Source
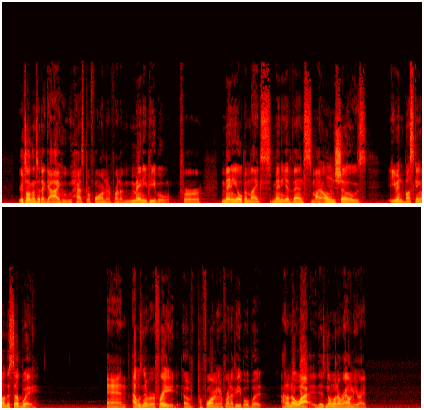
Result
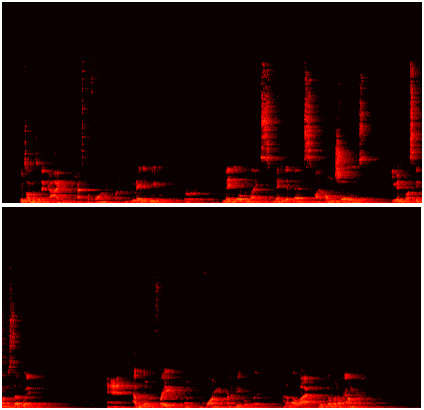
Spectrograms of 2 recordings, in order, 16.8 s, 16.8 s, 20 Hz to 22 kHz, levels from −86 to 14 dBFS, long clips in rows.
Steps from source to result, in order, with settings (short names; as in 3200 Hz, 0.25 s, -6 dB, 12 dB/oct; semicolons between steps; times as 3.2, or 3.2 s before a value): per-bin expansion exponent 3; reverse; compressor 4:1, threshold -39 dBFS, peak gain reduction 17.5 dB; reverse; shoebox room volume 660 m³, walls mixed, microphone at 0.95 m; gain +1.5 dB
